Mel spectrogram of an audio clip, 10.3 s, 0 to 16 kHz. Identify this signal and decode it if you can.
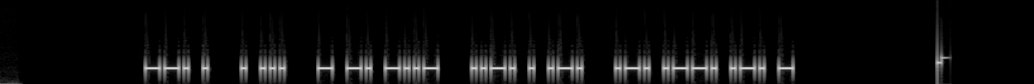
Morse code, heard as a keyed tone, about 25 wpm, 700 Hz. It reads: GE ES TNX FER RPRT
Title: Practice QSO - Exchange 1 - Beginning - 25wpm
